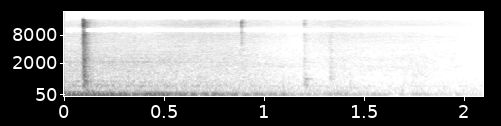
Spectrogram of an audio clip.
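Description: Car engine switched off with the ignition key: a click of the key, then the idling engine dies away over about a second and a half and stops.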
